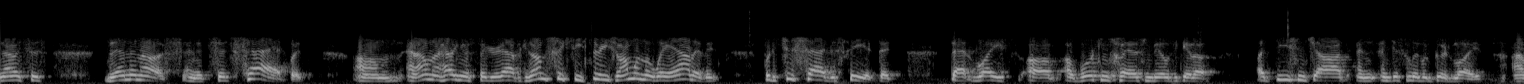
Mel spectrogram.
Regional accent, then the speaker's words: Baltimore, Maryland, United States; I grew up in Baltimore, and I remember a time when you could get a job.

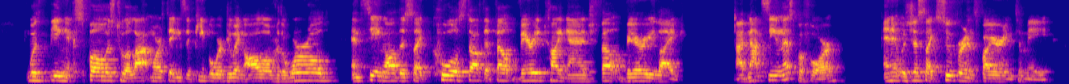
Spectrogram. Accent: North Fond du Lac, Wisconsin, United States; So I grew up in a small town in Wisconsin, Fond du Lac, Wisconsin. The town I grew up in is actually North Fond du Lac

